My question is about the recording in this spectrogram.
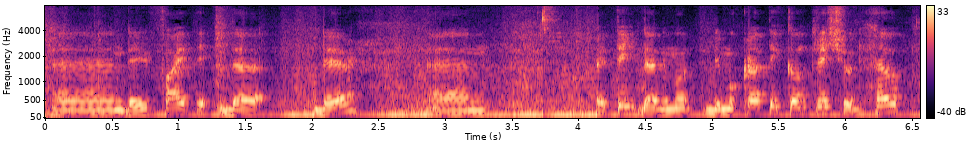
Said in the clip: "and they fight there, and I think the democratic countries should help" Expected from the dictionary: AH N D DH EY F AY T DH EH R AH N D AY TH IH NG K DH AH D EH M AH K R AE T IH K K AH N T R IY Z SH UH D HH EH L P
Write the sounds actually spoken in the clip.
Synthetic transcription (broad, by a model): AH N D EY F AY T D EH R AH N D AY T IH NG K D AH D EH M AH K R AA T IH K K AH N T R IY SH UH D HH EH L P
